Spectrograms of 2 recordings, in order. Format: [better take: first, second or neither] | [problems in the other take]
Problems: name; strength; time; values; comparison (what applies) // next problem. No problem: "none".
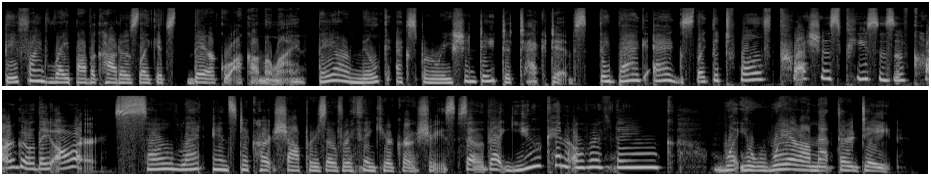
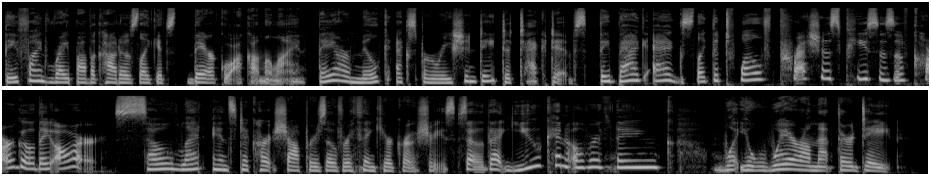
second | distortion; slight; 10 dB below the speech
